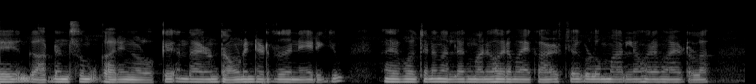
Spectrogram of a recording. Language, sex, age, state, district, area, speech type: Malayalam, male, 18-30, Kerala, Kozhikode, urban, spontaneous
